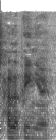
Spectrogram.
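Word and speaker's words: jalapeño: It's pronounced jalapeno.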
